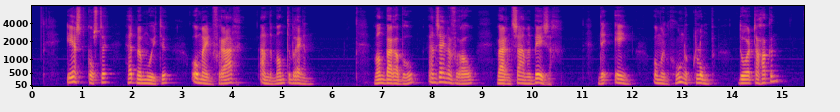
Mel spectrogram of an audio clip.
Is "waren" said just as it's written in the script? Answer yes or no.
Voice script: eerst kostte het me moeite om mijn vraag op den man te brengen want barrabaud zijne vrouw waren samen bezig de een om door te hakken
yes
